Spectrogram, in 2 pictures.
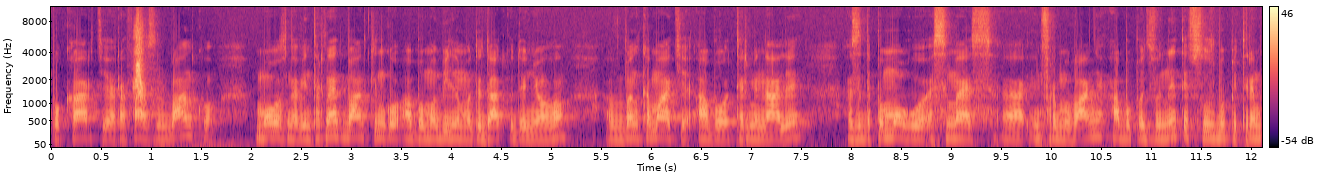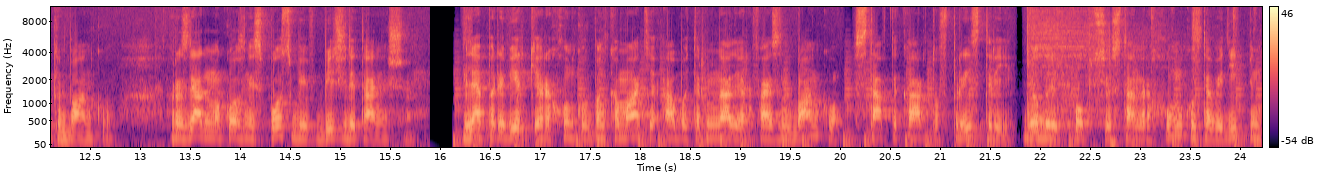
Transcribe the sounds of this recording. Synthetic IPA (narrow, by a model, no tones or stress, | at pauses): pɔkɑrtʲiɾɐfɛzɛnbɑnkʊ | mɔʒnɐʋʲint̪ernɛt̪bɑnkʲinɡʊʔɐbɔmɔbʲilʲnɔmʊd̪ɔd̪ɑt̪kʊd̪ɔnʲɔɦɔ | wbɐnkɐmɑtʲḭʔɐbɔt̪ermʲinɑlʲi | zɐd̪ɔpɔmɔɦʊɛ̰sɛmɛsinfɔrmʊʋɑnʲːɐʔɐbɔpɔd̪zʋɪnɪt̪ɪwslˠuʒbʊpʲid̪̚ɾɪmkɪbɑnkʊ̰ | rɔzɦlʲad̪ɪmɔkɔʒnʲisʲspɔsɔbʲiwbʲilʲʃd̪et̪ɑlʲnʲiʃɛ | d̪lʲɐpeɾeʋʲirkɪɾɐxunkʊwbɐnkɐmɑtʲiʔɐbɔt̪ermʲinɑlʲiɾɐfɛzɛnbɑnkʊst̪ɑwt̪ɛkɑrt̪ʊwpɾɪst̪ɾʲijḭʋɪbɪɾʲitʲɔpt͡sʲijʊst̪ɑnrɐxunkʊt̪ɐʋedʲitʲpʲin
